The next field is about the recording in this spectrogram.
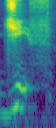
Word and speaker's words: GIF: Okay, so in the case of the GIF or the JIF, there is logic to say that it has a hard G, as you have pointed argument. Giraffe. – As in, used to pronounce GIF. Giraffe, graphic, goat.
